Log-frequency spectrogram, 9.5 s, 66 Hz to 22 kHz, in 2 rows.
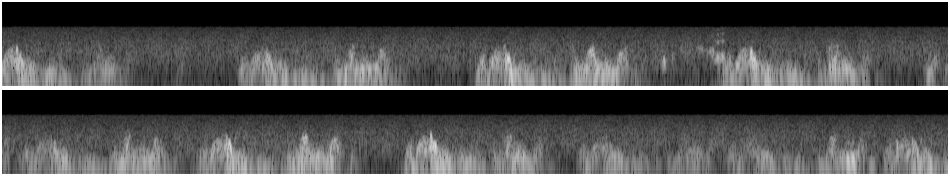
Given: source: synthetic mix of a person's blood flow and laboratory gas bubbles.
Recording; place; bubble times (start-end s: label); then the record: Doppler ultrasound of blood flow; precordium
3.29-3.63 s: bubbles
4.11-4.21 s: bubbles
4.60-4.71 s: bubbles
8.93-9.05 s: bubbles
9.18-9.25 s: bubbles
From the record:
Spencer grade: 2 (many but less than half of the cardiac periods contain bubble signals, singularly or in groups); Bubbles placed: only in the low amplitude regions of the cardiac cycle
